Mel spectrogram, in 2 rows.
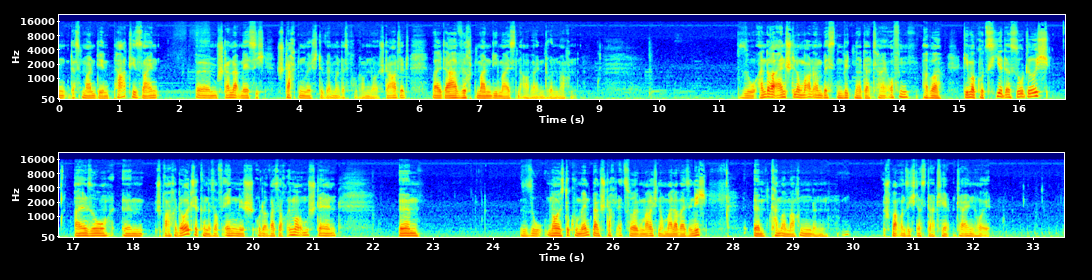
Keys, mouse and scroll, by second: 0.8 click, 20.0 click, 20.8 click, 22.0 click.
